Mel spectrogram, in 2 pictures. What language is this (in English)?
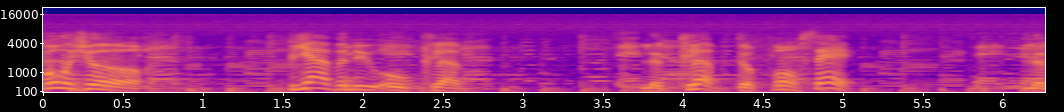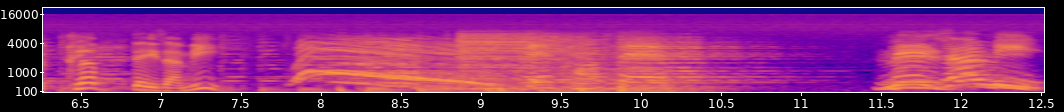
French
